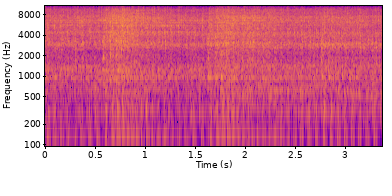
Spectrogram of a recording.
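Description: Royal Enfield Himalayan single-cylinder engine on a Montana singletrack trail, a loud, close, rhythmic thumping idle with clattering pulses, steady throughout and free of speech.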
